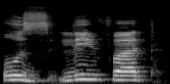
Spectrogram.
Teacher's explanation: ज़ा सख्ती और सीटी वाला हरूफ है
